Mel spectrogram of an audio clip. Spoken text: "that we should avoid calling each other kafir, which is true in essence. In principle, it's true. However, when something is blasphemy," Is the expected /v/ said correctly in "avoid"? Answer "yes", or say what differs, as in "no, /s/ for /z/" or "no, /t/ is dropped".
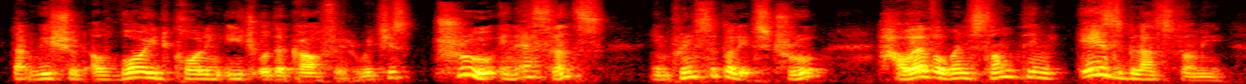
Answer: yes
